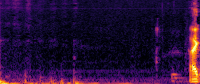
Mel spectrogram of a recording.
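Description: Faint handling noises: a light knock, then small scattered taps and rustles, like papers being handled. A man starts to speak at the very end.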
